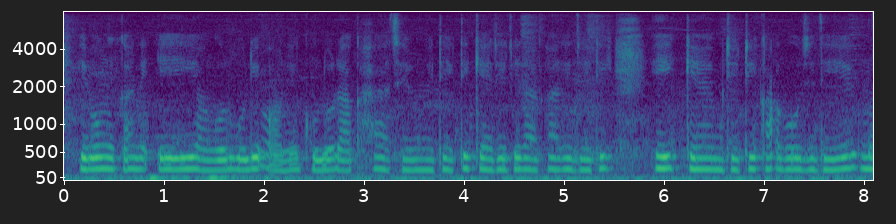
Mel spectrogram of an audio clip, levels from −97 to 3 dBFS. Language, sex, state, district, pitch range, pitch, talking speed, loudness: Bengali, female, West Bengal, Malda, 190-205 Hz, 195 Hz, 135 wpm, -36 LUFS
